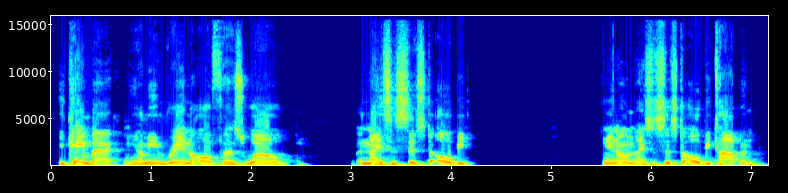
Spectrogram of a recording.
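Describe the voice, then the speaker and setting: A young man from New York talks sports on his own show, boastful and fired up. He leans on street slang, repeats himself for effect and keeps things animated. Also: medium pitch, normal speed. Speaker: show host. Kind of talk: hyped sports talk monologue.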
